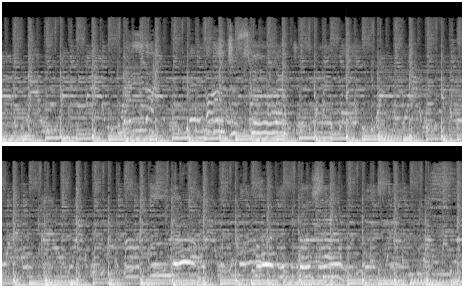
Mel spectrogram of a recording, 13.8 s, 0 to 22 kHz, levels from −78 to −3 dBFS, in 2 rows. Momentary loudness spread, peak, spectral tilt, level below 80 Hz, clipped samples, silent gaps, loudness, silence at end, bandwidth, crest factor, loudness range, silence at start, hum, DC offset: 5 LU; 0 dBFS; -5 dB/octave; -18 dBFS; under 0.1%; none; -14 LUFS; 0 s; 14.5 kHz; 12 dB; 3 LU; 0 s; none; under 0.1%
